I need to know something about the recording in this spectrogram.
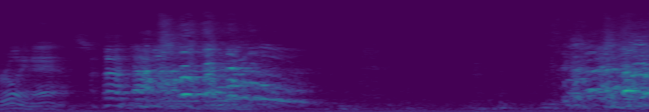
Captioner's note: audience laughing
